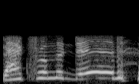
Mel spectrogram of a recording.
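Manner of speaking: high, drawn-out dramatic cry; mock-dramatic quote. Quoting the Robot Chicken Boba Fett parody, mock dramatic. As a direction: proclaim it slowly, hammed up. Mimicking a parody episode line.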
